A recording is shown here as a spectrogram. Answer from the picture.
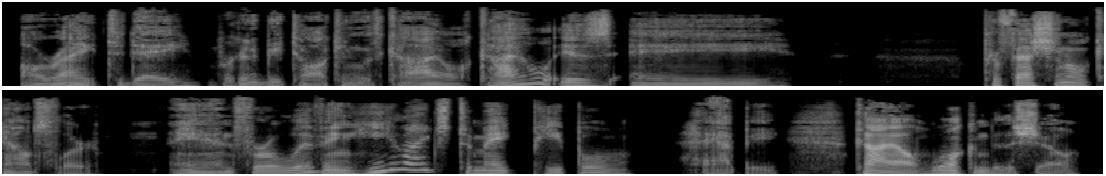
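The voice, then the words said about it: Low, relaxed, low-energy radio-host voice. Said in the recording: “my best NPR impersonation ... Low, relaxed, just like no energy”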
